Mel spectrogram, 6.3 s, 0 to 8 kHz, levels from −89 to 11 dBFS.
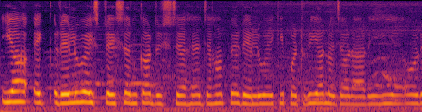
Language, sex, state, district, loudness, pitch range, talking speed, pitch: Hindi, female, Odisha, Malkangiri, -16 LUFS, 225-250 Hz, 160 wpm, 235 Hz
